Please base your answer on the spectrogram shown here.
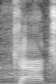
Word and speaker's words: Tkacz: It's TKACZ. And I talked to the Cape Breton Islanders staff, and they told me that Catch was their best estimate as well, so that's what we're going with.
